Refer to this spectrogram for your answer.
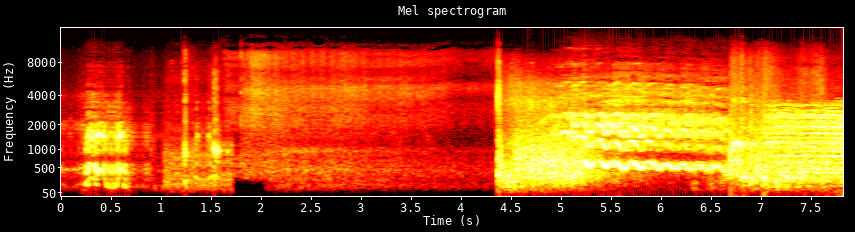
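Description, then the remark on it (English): A horse, Ernest the Equestrian Cannonball, whinnies in short bursts as it aims its cannon, lights the fuse and climbs inside; the cannon fires with a sudden loud boom that settles into a sustained roar while the horse keeps neighing, in a cannonball bowling contest. “The horse aims its cannon, lights its fuse, and climbs inside.”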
